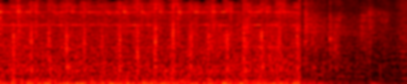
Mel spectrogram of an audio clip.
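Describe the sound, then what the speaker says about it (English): A helicopter in the video game Counter-Strike: Global Offensive roars loud and close with rapid rotor thumping, then drops sharply to a quieter hum as it passes. "There's the chopper."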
